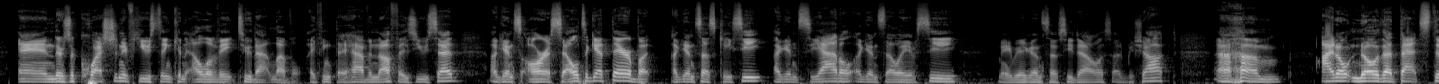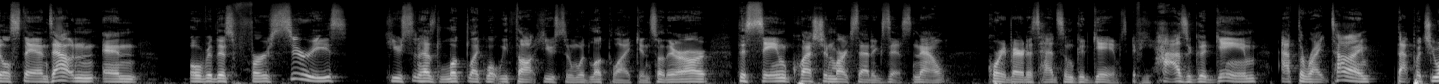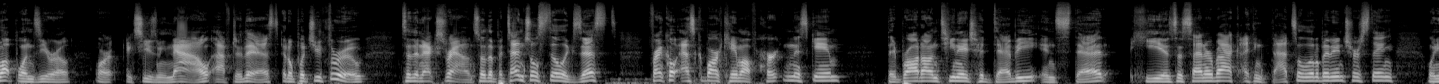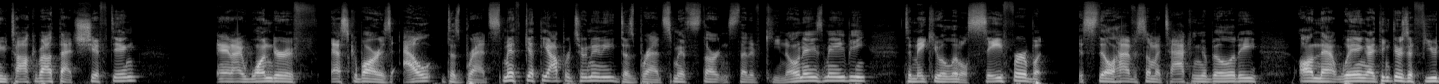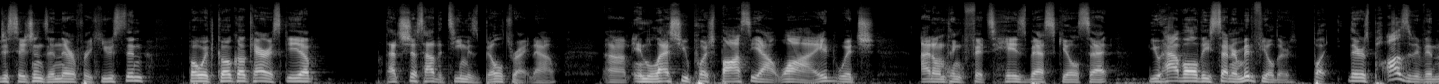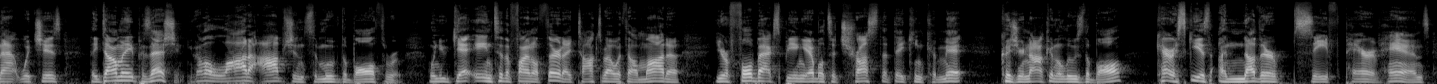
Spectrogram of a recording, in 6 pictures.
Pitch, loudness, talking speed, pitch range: 135 Hz, -22 LUFS, 200 wpm, 120-155 Hz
